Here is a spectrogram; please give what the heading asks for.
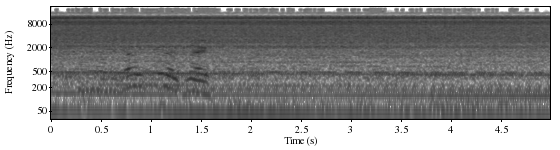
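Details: Ford Focus that cranked but wouldn't start, after replacing a blown fuse: engine catches and settles into a steady, even idle with no misses, knocks or hunting; normal idle.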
